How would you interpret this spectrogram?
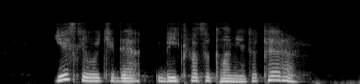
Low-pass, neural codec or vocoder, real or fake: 7.2 kHz; codec, 32 kHz, 1.9 kbps, SNAC; fake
